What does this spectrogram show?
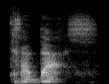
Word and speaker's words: Qadash: Then we have have a da and a sha joined together to make dash. So this is how we get kadash.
